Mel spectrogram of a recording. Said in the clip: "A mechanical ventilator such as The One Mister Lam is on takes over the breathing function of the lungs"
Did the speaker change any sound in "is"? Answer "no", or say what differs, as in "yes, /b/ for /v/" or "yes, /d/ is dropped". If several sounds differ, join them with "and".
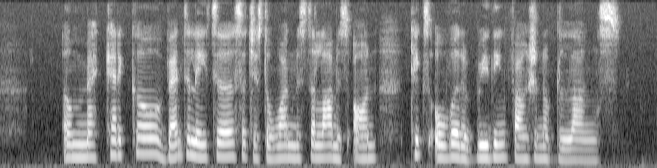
yes, /s/ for /z/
